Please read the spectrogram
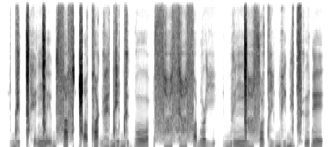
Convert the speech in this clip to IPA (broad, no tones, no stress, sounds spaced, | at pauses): d e ǀʰ ḛ ŋ͡ǀ ḛ b s e sˤ ǁ ḛ tˤ e ɡ ɛ̤ d i d ɨ ɠ o | sˤ ɛ̤ s i̤ sˤ ḛ b ɹ i̤ | b ɪ ŋ͡ǀ ɛ̤ sˤ o t i̤ b i̤ bʲ e t͡sʼ ɨ ɗ e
